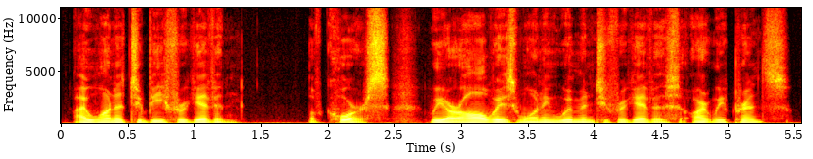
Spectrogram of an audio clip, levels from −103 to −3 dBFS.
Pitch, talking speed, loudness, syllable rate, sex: 105 Hz, 185 wpm, -18 LUFS, 6.8 syllables/s, male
